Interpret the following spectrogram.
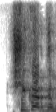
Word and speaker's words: শিক্ষা: শিক্ষার্থী বন্ধুরা, আমরা জানি এই যে ক্ষীয়টি কিন্তু ক প্লাস মূর্ধন্য স দ্বারা গঠিত। তো যদি শব্দের শেষে এই ক্ষীয় যুক্ত বর্ণটি থাকে তাহলে কিন্তু আমরা কক্ষের মতো উচ্চারণ করি।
